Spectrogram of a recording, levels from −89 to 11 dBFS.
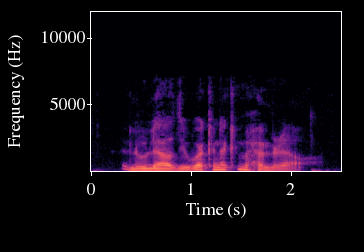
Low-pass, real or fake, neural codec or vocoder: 7.2 kHz; real; none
